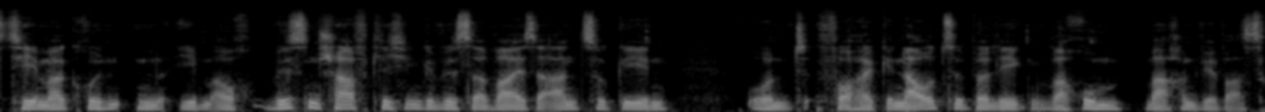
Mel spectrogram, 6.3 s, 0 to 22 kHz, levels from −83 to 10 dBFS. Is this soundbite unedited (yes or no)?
yes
